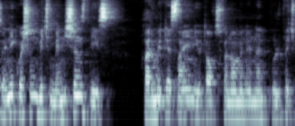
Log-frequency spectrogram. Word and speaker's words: Lhermitte: The first ancillary symptom is Lhermitte's sign. L is silent.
